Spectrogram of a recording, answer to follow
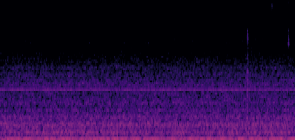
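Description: Steady low electrical hum with a faint hiss, and a single faint click near the end.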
